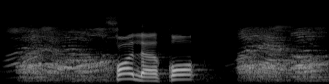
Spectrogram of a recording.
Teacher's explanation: خا جو ہے حلق کے اوپر والے حصے سے ادا ہوتا ہے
